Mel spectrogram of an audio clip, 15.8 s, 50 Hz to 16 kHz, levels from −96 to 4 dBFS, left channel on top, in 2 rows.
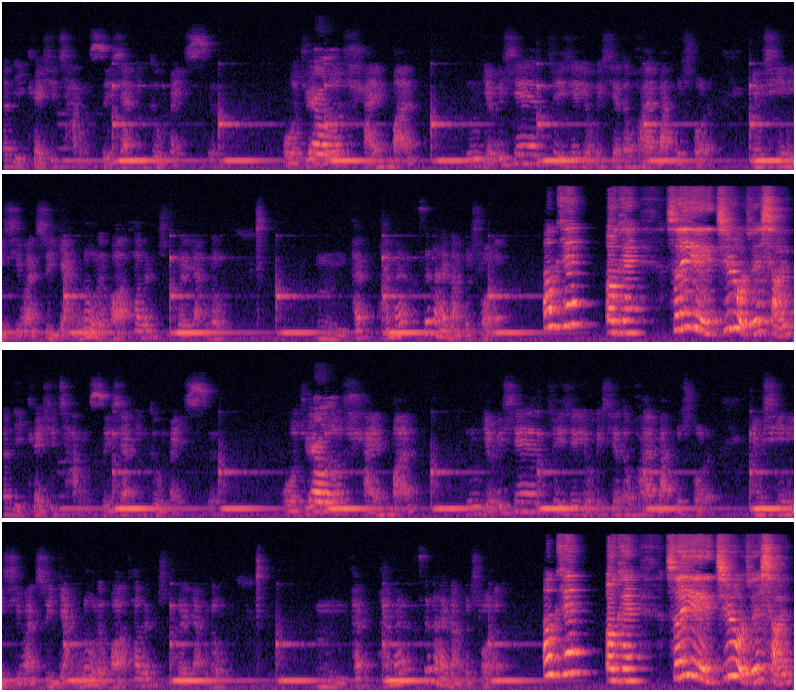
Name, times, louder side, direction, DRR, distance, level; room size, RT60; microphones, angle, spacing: voice 1, 0.0-2.2 2.8-4.1 4.6-10.4 11.0-12.9, left 1 dB, 10° right, 1.1 m, -41 dB
sound 1, 0.5-2.7 3.2-4.9 5.3-7.0 7.5-9.1 9.6-11.2 11.7-12.5 12.8-13.4, right 1 dB, 40° left, 1.7 m, -35 dB
voice 2, 13.3-15.8, right 2 dB, 40° right, 1.4 m, -23 dB
4.9 x 3.1 x 2.8 m
head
